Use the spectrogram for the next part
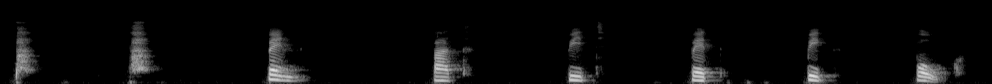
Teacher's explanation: You won't feel any vibration because P is an unvoiced consonant. The sound of P is P, P, P.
